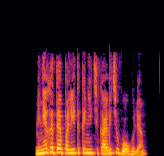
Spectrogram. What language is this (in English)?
Belarusian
